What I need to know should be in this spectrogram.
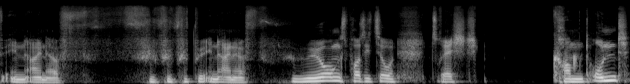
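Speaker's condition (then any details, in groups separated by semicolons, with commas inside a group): Stuttering; developmental, lifelong, possibly inherited, father stuttered, brother fluent, logopedic speech therapy, constant since second grade; block right on saying he stutters; repeated sounds, prolonged sounds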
